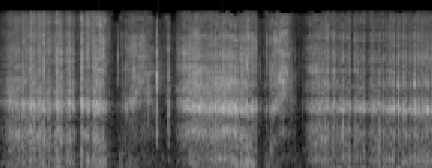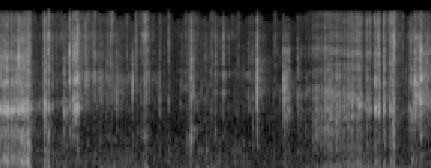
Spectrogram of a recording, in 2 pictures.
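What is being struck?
Bar of soap cut with a metal blade.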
